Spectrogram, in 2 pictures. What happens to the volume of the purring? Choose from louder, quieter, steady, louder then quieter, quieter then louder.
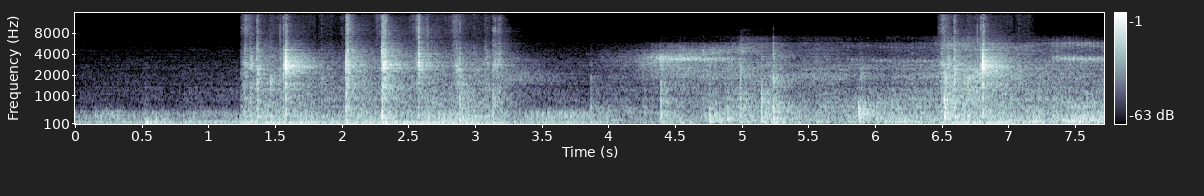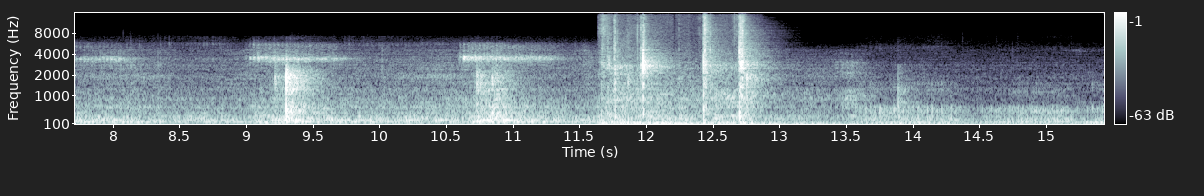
louder then quieter.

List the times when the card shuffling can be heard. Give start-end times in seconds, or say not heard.
1.2-3.2, 6.5-7.2, 11.7-12.8.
